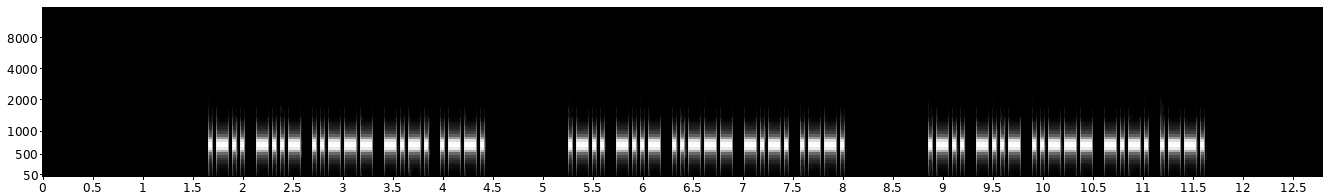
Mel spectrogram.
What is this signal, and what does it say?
Morse code, heard as a keyed tone, about 30 wpm, 700 Hz. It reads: LX2CP LX2CP LX2CP
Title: DXCC-100 Call Signs - 5 Characters - Repeated 3x - 30wpm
